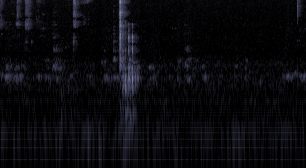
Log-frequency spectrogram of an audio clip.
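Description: Faint clicks and soft rustles of fingers and nails working synthetic crochet braiding hair at the scalp, pulling it through small pre-made loops, with one louder short rustle about two and a half seconds in.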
